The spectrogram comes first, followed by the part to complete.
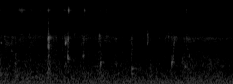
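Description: Faint small wet clicks and splashes of a hand tool working mud under the water in a lotus basin, a few quick ticks clustered about half a second to a second in.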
